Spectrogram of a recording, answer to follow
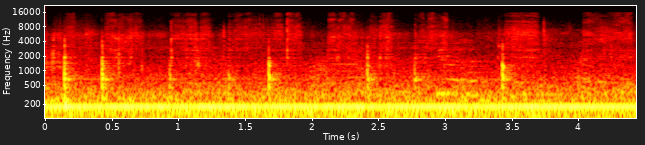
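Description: Marker writing on a laminate school desk: short strokes of the felt tip against the desktop, a few a second, over a steady low hum.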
